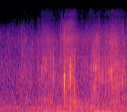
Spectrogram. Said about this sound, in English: Water comes down. Get this gate over.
